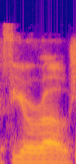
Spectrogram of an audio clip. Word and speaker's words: Fiorot: This girl that she's fighting, um, I don't want to mispronounce her name, so I'm going to read it. Uh, in Fiorot, I believe that's how you pronounce yeah. her. Fiorot, she's yes. French. Fiorot. Yeah.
